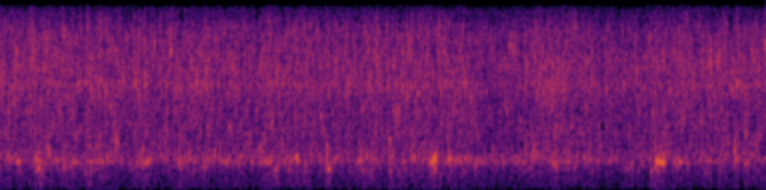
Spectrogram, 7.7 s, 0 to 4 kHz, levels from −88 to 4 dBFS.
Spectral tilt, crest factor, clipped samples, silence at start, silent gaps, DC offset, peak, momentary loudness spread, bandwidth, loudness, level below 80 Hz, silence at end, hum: 2 dB/octave; 20 dB; under 0.1%; 0 s; none; under 0.1%; -18 dBFS; 5 LU; 4 kHz; -36 LUFS; -76 dBFS; 0 s; none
